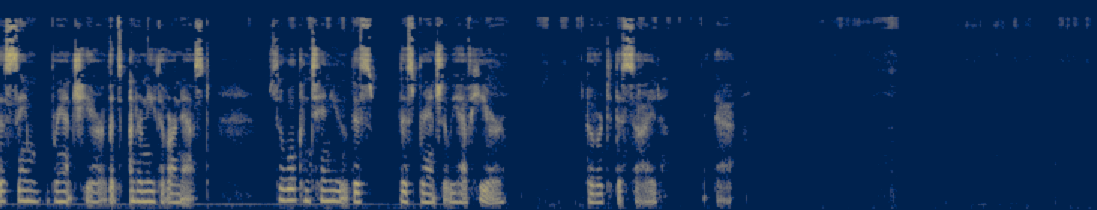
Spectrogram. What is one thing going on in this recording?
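A pencil scratches lightly on paper.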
